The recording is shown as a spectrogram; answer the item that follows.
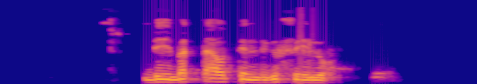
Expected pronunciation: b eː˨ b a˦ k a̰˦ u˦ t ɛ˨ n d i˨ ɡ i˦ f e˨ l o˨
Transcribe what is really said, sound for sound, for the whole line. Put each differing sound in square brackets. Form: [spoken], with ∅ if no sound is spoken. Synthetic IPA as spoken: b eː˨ b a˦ [t] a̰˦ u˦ t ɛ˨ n d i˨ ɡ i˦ f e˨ l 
